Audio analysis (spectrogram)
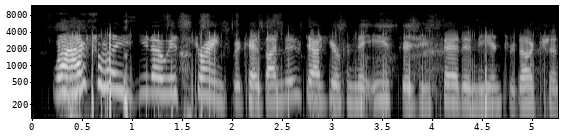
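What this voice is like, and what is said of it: Southern drawl accent. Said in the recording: “You still get that southern drawl, though ... I never got rid of my southern accent for some reason. It just doesn't go away.”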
